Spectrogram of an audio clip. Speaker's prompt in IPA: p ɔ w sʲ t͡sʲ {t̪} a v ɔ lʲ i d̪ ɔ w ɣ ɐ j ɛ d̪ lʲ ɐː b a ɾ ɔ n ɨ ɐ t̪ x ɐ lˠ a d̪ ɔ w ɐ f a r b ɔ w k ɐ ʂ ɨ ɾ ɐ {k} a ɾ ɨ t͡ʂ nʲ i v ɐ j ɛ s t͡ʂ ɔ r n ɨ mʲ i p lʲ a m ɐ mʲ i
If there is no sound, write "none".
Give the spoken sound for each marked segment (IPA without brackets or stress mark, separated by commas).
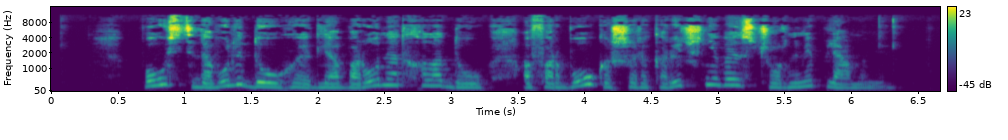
d̪, k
